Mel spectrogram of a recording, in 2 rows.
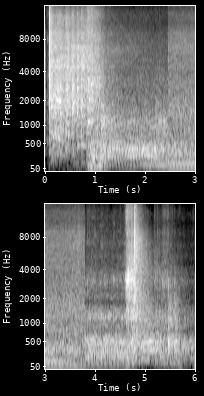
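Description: Ford Mustang GT's 4.6-litre three-valve V8 starting through a straight-piped exhaust: a brief crank, then the engine catches about a second in and runs. It is revved once, about four to five seconds in.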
